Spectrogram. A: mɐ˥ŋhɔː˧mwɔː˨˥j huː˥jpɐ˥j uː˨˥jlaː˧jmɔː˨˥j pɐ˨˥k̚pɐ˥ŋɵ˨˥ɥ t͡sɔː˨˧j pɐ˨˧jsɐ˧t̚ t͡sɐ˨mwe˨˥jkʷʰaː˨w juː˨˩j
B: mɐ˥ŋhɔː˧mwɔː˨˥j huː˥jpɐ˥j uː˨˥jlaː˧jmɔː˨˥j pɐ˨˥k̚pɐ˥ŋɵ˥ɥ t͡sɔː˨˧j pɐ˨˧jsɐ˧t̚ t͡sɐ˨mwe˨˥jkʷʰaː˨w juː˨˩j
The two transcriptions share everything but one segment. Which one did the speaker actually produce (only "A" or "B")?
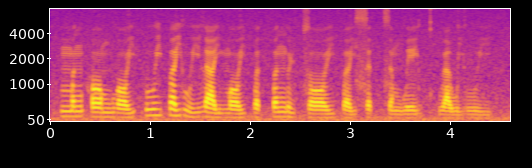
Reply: A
